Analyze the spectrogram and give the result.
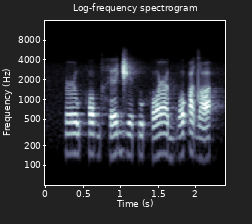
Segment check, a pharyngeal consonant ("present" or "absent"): present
